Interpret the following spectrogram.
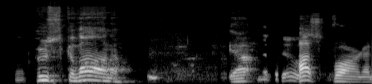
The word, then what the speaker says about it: Husqvarna: They actually tell you how to pronounce it. Yeah. Husqvarna. Yeah. That too. Husqvarna, not Hoos.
